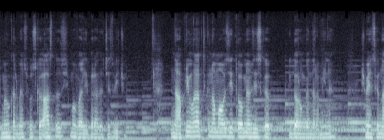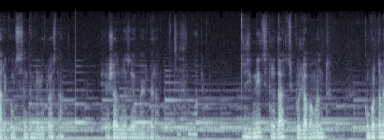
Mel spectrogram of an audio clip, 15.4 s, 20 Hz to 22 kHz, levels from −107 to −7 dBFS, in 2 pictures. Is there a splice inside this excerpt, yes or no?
yes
